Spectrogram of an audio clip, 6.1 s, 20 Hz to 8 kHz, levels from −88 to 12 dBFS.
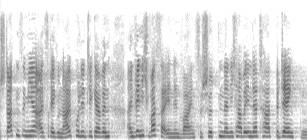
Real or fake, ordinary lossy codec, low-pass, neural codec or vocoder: real; none; 7.2 kHz; none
